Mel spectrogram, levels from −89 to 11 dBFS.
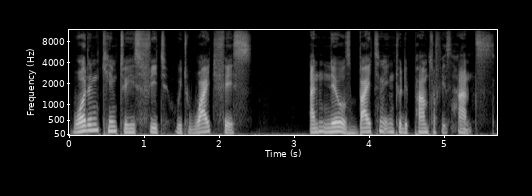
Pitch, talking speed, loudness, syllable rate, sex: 125 Hz, 190 wpm, -21 LUFS, 4.6 syllables/s, male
